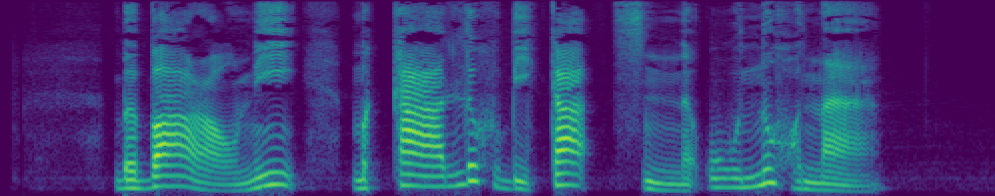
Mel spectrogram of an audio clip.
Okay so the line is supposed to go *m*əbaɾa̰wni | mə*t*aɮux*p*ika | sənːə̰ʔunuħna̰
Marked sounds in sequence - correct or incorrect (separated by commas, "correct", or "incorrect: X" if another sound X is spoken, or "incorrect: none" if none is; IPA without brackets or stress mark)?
incorrect: b, incorrect: k, incorrect: b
